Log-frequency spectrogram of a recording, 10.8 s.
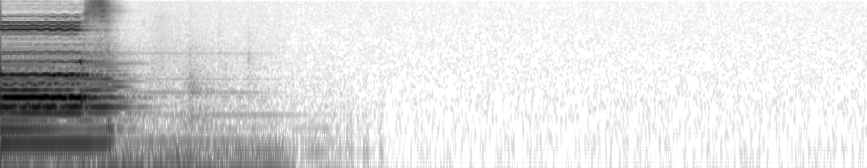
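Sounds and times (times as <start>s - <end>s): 
soprano singing: 0.0s - 1.5s.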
